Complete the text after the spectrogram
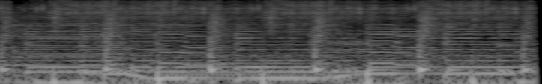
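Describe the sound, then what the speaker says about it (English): Hot oil sizzles steadily on a bajra (pearl millet) chilla in a pan, a close, continuous crackle with small irregular pops throughout and no voices. "I'm going to take the same oil from the pan and add on top of the chilla like so"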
